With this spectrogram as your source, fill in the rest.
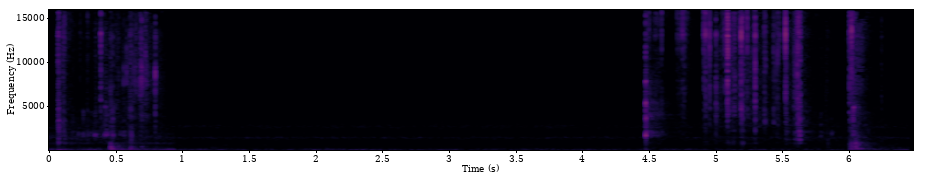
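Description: A metal utility blade carves and shaves the printed surface layer off a solid, hand-sized pink Isana bar soap with a heart pattern, held in one hand. Bright, crisp scraping and cutting bursts come in the first second, followed by a near-silent pause, then resume in a quick run of shaving strokes over the last two seconds.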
